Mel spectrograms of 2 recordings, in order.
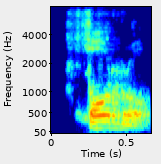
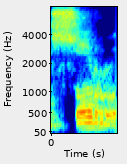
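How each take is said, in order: First: It begins with a th sound, tongue at teeth. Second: It begins with a hissing s sound. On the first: "poniendo la lengua con los dientes" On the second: "no dicen zorro"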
